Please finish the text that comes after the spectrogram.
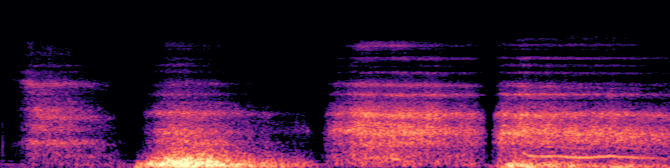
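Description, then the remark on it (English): Four loud, heavy breaths into a phone in sequence, alternating long rasping inhales and exhales with brief gaps between them, a faint low hum briefly under the last one; no talking. “Even if you have to leave a message, all you have to do is breathe in the phone. And the louder you breathe, the more attractive it'll sound.”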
